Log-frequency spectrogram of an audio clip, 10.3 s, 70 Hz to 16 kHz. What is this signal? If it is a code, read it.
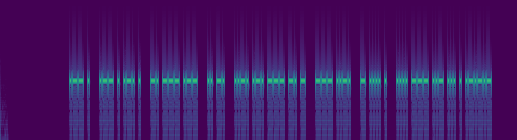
Morse code, heard as a keyed tone, about 40 wpm, 700 Hz. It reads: WE WERE NOW IN FRONT OF THE HOUSE.
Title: Sentences from Top 1000 Words - Review Part 2 - 40wpm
